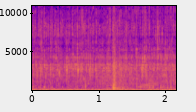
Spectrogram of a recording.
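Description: Water runs steadily from a cut household plumbing pipe as it drains, a soft close trickle with a brief splash, under a speaking voice.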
